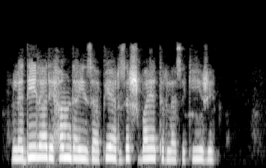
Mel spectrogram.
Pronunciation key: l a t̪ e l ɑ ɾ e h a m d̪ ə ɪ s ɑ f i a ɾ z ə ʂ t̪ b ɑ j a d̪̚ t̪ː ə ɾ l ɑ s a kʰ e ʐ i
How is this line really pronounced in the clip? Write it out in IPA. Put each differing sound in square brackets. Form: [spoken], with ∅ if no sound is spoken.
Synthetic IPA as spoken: l a [d̪] e l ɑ ɾ e h a m d̪ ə ɪ [z] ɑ f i a ɾ z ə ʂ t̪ b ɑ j a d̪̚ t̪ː ə ɾ l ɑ s a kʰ e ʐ i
